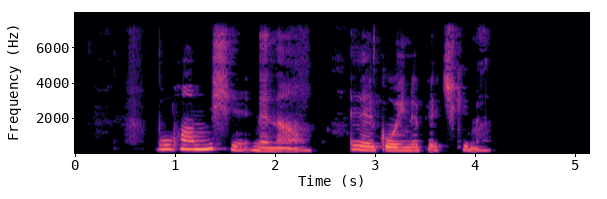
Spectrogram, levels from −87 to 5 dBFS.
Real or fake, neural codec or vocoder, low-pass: real; none; 7.2 kHz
